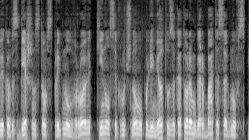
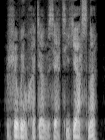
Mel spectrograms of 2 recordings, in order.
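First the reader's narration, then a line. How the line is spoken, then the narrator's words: Through gritted teeth. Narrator (Russian): сквозь зубы сказал разведчик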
